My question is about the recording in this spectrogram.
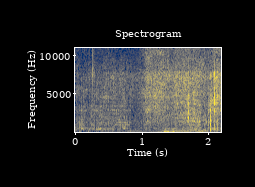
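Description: Skis sliding and hissing over snow, with wind buffeting the microphone; the rush gets louder about halfway through.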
